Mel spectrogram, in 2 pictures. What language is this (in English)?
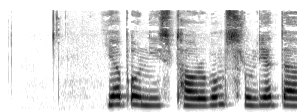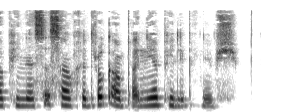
Georgian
